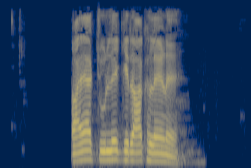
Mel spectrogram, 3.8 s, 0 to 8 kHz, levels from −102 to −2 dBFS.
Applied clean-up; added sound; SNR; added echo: none; none; none; none.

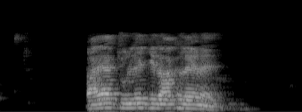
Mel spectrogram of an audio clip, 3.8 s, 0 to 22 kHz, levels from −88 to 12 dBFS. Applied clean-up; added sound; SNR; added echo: none; none; none; reverberation time 0.3 s.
